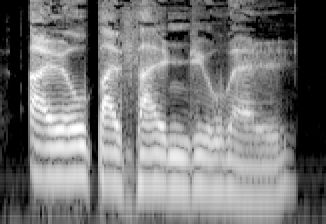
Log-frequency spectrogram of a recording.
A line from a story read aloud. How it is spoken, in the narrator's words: said Madam Maxine in a deep voice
